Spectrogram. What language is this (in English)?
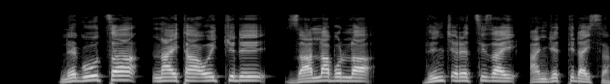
Gamo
